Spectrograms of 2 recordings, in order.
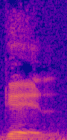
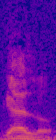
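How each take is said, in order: First: The word ends with an 'e' vowel. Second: The word ends with an 'o' vowel. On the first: The speaker calls it wrong. "but he said gale" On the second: The speaker calls it right. "the pronunciation is gallo"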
